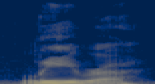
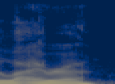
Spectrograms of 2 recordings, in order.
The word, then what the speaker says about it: Lyra: it says happy birthday Lyra or lra I guess is her name lra lra lra happy birthday lra he pronounced her name wrong Lyra instead of lra oh wait well this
